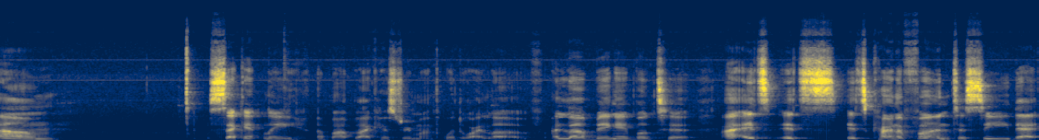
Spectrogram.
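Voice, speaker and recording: Noticeable background noise sits behind the speech. A woman talks at a fairly slow pace. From US Midwest, Detroit. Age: 60s. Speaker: vlogger. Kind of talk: personal reflection monologue. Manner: casual, with frequent fillers.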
